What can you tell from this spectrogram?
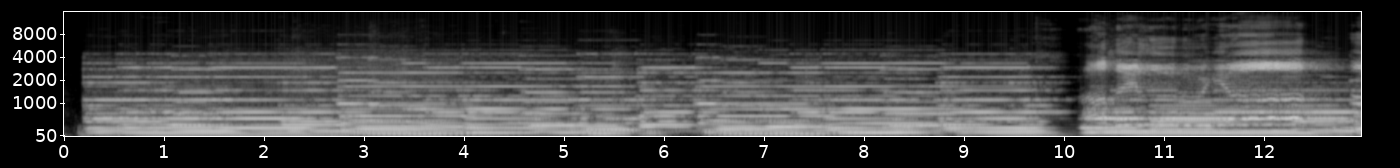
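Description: Church organ playing sustained chords as the introduction to the Gospel acclamation. After a brief break about ten seconds in, it resumes under a solo voice beginning to sing.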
